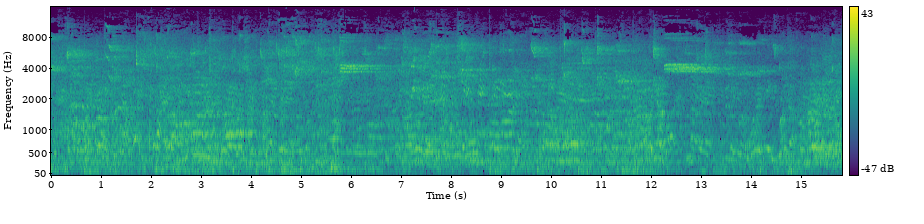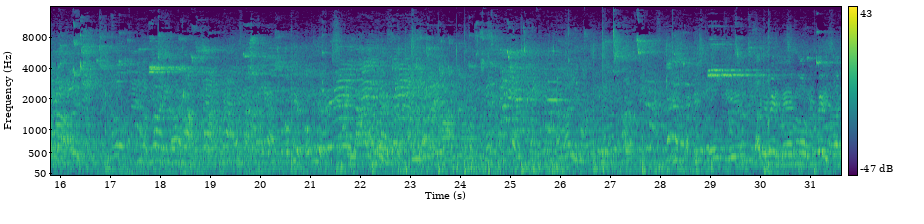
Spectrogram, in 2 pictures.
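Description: Basketball game sounds in a gymnasium: the ball bouncing on the hardwood court and players and spectators calling out, echoing around the large hall. A few short, shrill high tones cut through.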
